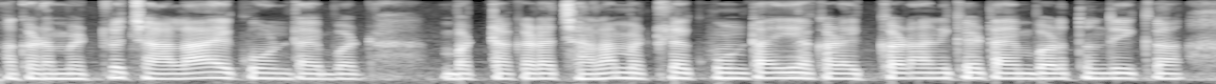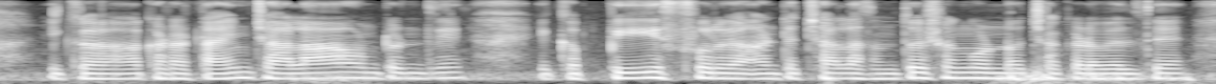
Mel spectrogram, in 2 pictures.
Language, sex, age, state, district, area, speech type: Telugu, male, 18-30, Telangana, Ranga Reddy, urban, spontaneous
